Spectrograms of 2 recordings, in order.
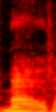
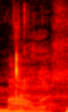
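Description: First: Said in the usual way. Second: Miles said as "MY-lus", two syllables; Milas style. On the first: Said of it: "his real name's Miles". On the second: Shown as a demonstration. To his golf buddy, Miles said as "MY-lus". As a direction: stretch Miles into "My-lass", ending on -us. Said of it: "I call him Miles".

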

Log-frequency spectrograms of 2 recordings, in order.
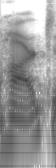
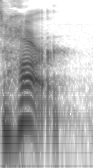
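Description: First: Said in the usual way. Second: "har" for heart, no t at the end; dropped final T. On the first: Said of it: "it's not heart". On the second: Shown as a demonstration. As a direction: leave the t off, saying "har". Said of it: "the British do the same".

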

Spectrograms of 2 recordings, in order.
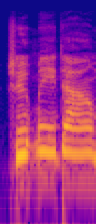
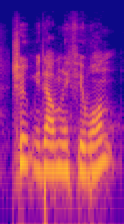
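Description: First: "Shoot" pitched higher and punched; defiant repeat. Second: Said in the usual way. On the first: Real, not acted.

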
